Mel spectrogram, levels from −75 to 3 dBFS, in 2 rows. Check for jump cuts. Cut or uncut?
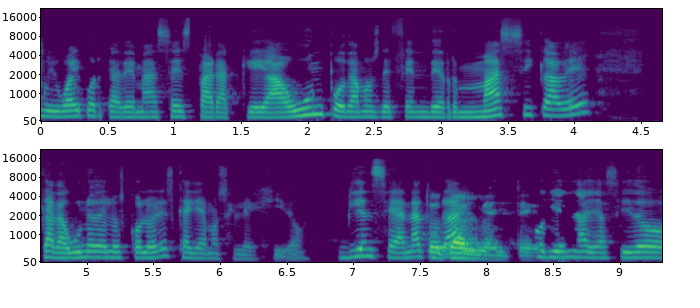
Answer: uncut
